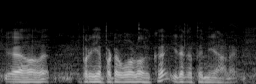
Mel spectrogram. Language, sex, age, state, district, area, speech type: Malayalam, male, 60+, Kerala, Kottayam, rural, spontaneous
